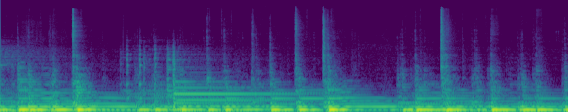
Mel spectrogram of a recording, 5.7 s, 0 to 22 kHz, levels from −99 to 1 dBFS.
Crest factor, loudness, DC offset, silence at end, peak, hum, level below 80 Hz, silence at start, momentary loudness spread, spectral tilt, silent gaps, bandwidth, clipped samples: 16 dB; -20 LUFS; under 0.1%; 0 s; -4 dBFS; none; -32 dBFS; 0 s; 9 LU; -10.5 dB/octave; none; 2.1 kHz; under 0.1%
